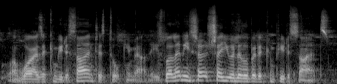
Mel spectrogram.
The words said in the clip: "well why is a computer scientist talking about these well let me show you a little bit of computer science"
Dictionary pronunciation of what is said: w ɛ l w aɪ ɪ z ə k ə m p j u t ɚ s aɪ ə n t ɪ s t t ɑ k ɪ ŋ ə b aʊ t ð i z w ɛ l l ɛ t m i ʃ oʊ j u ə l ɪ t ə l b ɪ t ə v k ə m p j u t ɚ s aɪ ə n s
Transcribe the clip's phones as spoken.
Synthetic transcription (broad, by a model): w w aɪ ɪ z ə k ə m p j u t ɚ s aɪ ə n t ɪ s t t ɑ k ɪ ŋ ə b aʊ t ð i z w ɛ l l ɛ t m i ʃ oʊ j ə l ɪ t l b ɪ t ə v k m p j u t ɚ s aɪ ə n s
